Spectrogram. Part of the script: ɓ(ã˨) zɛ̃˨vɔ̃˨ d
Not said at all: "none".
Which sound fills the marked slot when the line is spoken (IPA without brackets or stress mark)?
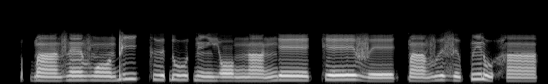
ã˨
